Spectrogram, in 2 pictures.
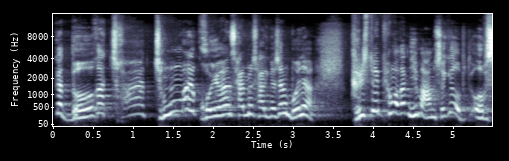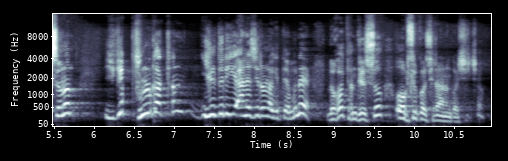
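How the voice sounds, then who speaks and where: A man preaching a Sunday sermon as pastor in a church, animated, asking rhetorical questions and slowing down to stress his points. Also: extremely high pitch.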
